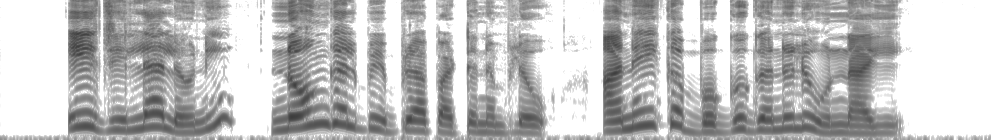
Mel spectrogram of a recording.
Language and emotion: Telugu, neutral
